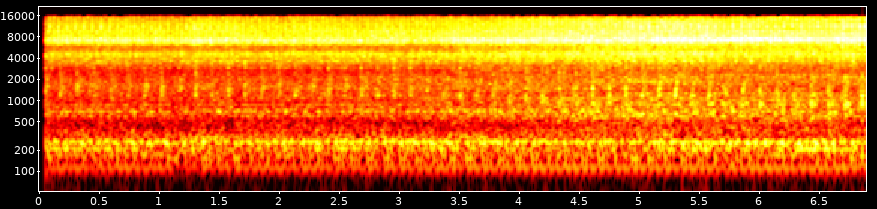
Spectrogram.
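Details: Alfa Romeo 145 1.6 boxer at idle; light, even ticking about three to four times a second over a steady idle, an abnormal top-end tick, cause not pinned down.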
